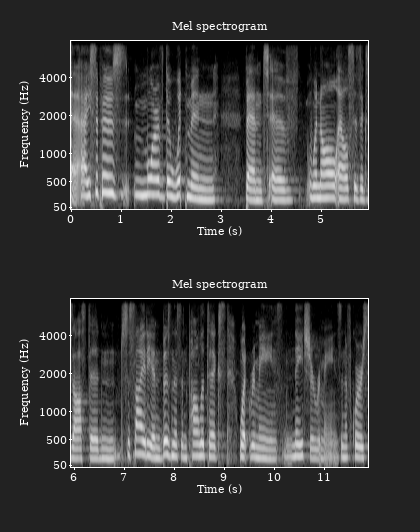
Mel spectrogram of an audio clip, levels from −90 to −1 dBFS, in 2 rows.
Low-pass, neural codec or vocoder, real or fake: 7.2 kHz; none; real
